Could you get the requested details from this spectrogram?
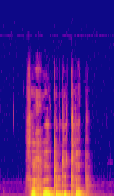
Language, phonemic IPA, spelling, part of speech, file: Dutch, /vərˈɣrotəndə trɑp/, vergrotende trap, noun, Nl-vergrotende trap.ogg
- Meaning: comparative degree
